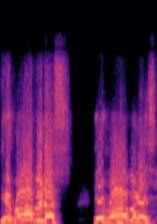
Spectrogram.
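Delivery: mock, very high, shrill, loud, repeated yelling. A father retelling what he yelled getting into the car: retelling his own yelling. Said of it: "I get in the car and I'm yelling".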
